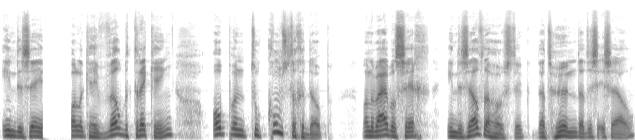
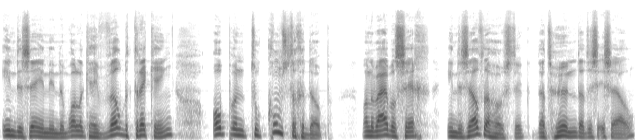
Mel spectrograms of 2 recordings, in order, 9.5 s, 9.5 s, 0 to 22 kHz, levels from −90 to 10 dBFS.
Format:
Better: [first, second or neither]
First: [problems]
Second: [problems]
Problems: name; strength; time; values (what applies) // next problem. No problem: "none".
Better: second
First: audio cutting out; at 0.5 s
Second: none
